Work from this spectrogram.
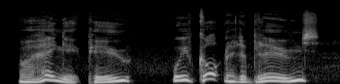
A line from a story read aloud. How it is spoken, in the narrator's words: grumbled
